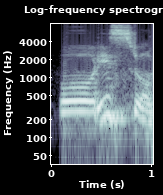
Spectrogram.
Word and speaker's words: পরিশ্রম: এটার উচ্চারণ কি হবে এটার উচ্চারণ হবে এরকম পরিস শ্রোম পরিশ্রম দেখো এই যে র ফালাটা যে বর্ণের সাথে ছিল সেই বর্ণটাকে দুইবার উচ্চারণ করাইলো অর্থাৎ দীপ্ত করলো এখানে দেখো দন্তস মানে স দুইবার আসছে পাশাপাশি র নিজে উচ্চারণ হইছে অর্থাৎ অর্থাৎ তোমাকে পার্থক্যটা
